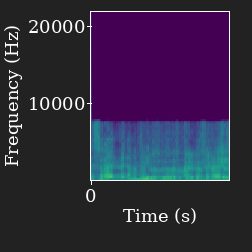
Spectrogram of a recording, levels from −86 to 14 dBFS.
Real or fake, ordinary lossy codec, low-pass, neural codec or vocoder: fake; none; none; codec, 16 kHz, 0.5 kbps, FreqCodec, smaller model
